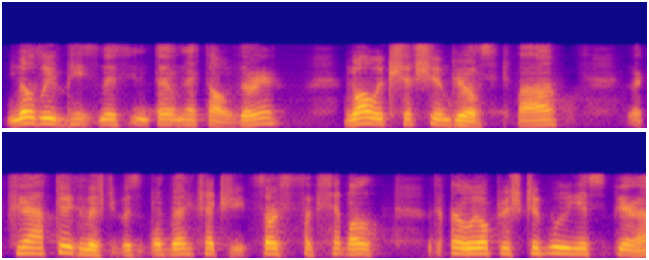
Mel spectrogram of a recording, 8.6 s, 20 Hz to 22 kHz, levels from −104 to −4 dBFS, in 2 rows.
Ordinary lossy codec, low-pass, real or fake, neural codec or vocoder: none; 5.4 kHz; fake; codec, 16 kHz, 0.5 kbps, FreqCodec, larger model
